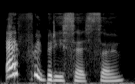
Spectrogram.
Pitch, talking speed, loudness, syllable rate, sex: 215 Hz, 135 wpm, -18 LUFS, 6.0 syllables/s, female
